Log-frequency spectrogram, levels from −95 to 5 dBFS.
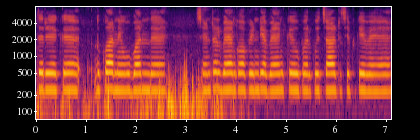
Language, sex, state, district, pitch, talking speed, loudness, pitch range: Hindi, female, Rajasthan, Bikaner, 245 Hz, 160 wpm, -18 LUFS, 245-250 Hz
